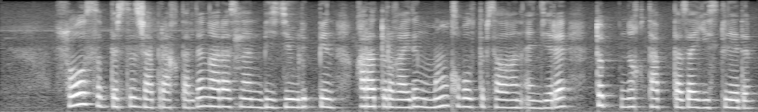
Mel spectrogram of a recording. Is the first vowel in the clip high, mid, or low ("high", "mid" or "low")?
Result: mid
